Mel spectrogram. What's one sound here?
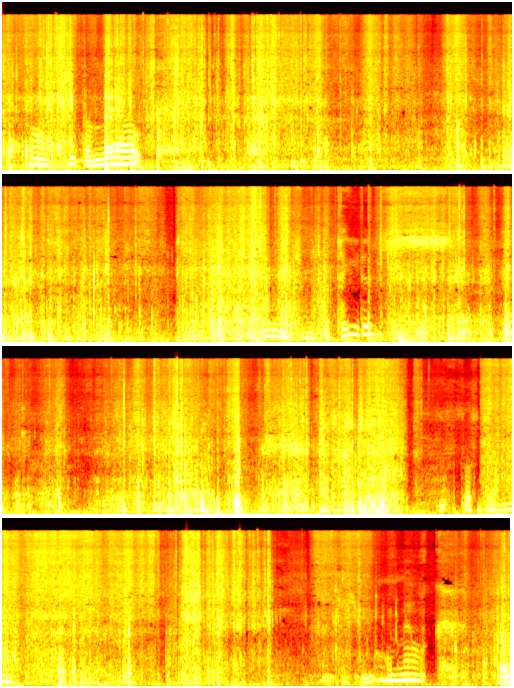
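Plastic bags rustle and crinkle as hands rummage through rubbish.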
